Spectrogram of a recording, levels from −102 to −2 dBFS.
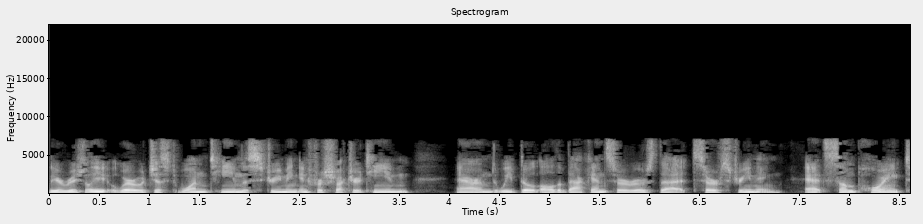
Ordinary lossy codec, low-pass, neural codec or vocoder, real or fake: MP3, 32 kbps; 7.2 kHz; codec, 24 kHz, 0.9 kbps, WavTokenizer, small release; fake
